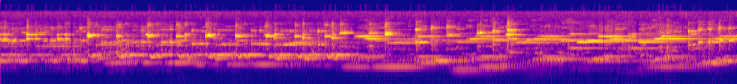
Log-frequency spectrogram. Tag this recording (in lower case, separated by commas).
xylophone, music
